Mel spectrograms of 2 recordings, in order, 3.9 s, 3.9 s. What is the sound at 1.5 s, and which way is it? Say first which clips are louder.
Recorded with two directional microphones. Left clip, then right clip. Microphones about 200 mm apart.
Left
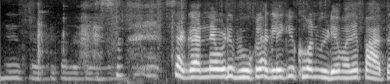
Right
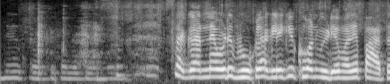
Speech: left 1 dB; 10° left (ahead or behind).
